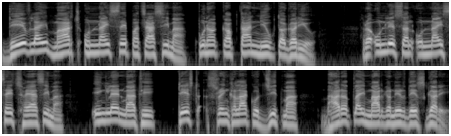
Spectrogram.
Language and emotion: Nepali, neutral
